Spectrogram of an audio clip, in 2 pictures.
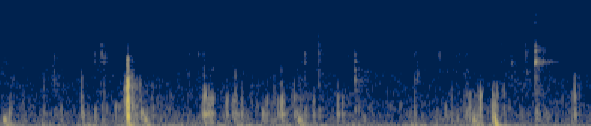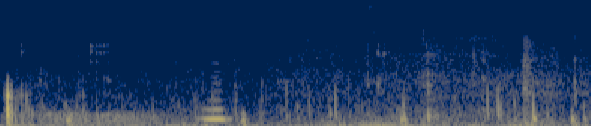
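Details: Stomach growling (borborygmi) recorded on a birthday: quiet, irregular gurgles and short low rumbles, with soft clicks and room noise.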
